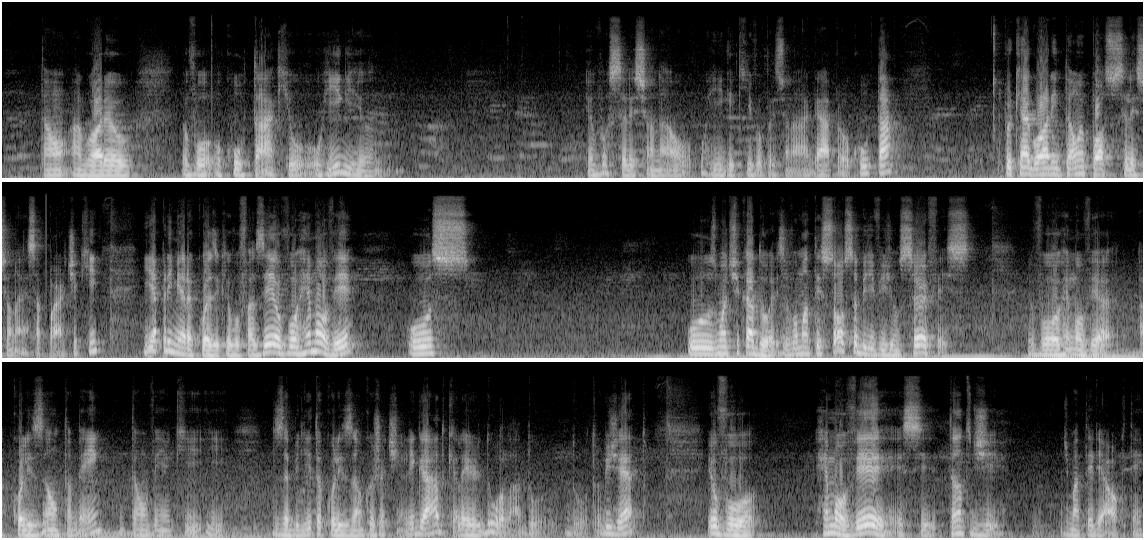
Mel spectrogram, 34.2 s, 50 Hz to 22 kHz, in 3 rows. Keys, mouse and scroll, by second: 0.1 click, 0.7 click, 2.7 click, 5.1 ctrl+Tab, 7.9 h, 8.7 click, 9.4 click, 10.2-11.9 middle drag, 14.5 click, 24.3 click, 26.1 click, 27.0-29.1 middle drag, 29.7 click, 31.2-32.4 drag, 33.2-34.2 middle drag.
